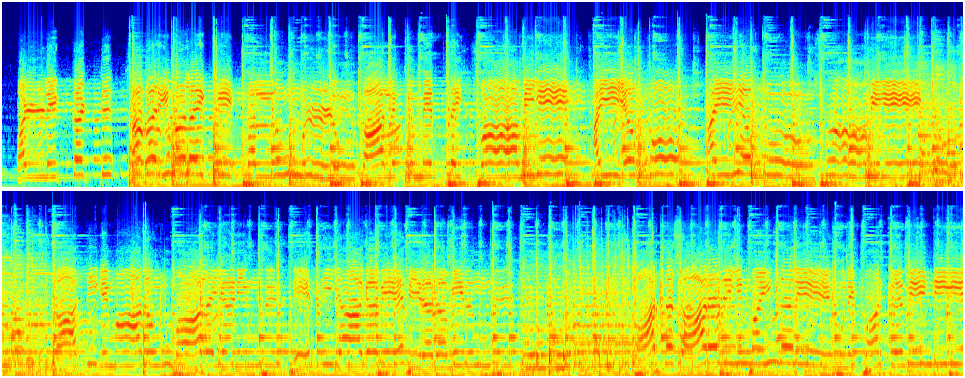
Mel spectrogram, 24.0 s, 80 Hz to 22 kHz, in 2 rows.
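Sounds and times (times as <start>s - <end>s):
Tamil devotional song: 0.0s - 24.0s.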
